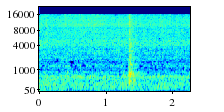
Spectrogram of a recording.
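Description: Food sizzling steadily in hot oil in a frying pan, with a single sharp click about midway through.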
